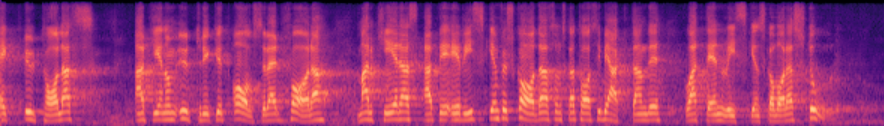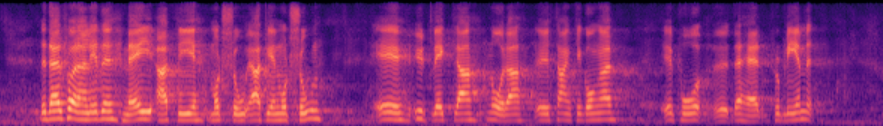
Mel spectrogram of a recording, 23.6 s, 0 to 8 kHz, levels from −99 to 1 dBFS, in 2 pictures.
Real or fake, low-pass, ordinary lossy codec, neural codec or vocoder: fake; 7.2 kHz; none; codec, 24 kHz, 1.2 kbps, DualCodec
